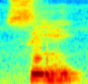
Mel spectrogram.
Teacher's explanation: right and the e sound is it is a pure vowel it is pure vowel because it is just having a single tongue position · is sir e and we know that he the long sound the front close unrounded long sound · Say, for example, in the word see, we have in transcription, C is S, E, and we know that E, the long sound, the front, close, unrounded long sound is a single phoneme. It is a single phoneme, and it is what is known as a monophthong.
